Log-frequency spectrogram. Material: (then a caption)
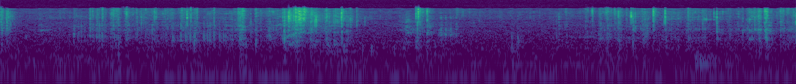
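Glycerin soap. A utility knife blade scrapes and shaves brittle flakes off a solid, translucent blue-purple oval glycerin soap bar held in the palm. Quiet, bright, dry crackling and crisp scraping come in short bursts, with the sharpest shaves standing out around the middle of the clip.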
